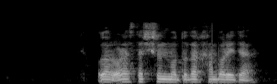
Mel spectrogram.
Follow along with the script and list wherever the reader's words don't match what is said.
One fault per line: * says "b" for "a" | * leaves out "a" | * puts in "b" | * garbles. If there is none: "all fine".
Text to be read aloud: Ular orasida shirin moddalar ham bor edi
all fine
